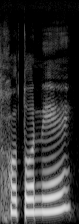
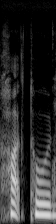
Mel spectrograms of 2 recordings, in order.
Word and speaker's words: Hotone: I thought it was pronounced hotone. – Hotone. – Because it's, you know, macam it sounds like Japanese. Yep. It's actually Chinese. And it's pronounced hot tone.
